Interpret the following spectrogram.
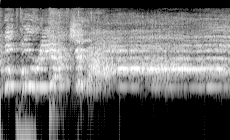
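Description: A man's long, drawn-out yell ("Awwhhhh") held on one steady pitch, over background music whose beat drops out about half a second in.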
